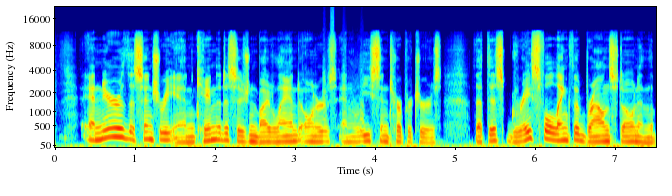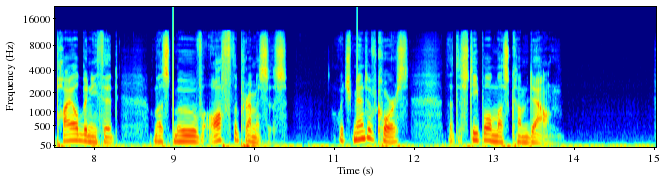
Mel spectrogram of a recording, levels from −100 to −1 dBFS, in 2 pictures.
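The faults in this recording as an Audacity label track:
3.340000	3.870000	clipping −27 dBFS
8.990000	8.990000	click −1 dBFS
11.290000	11.290000	click −7 dBFS

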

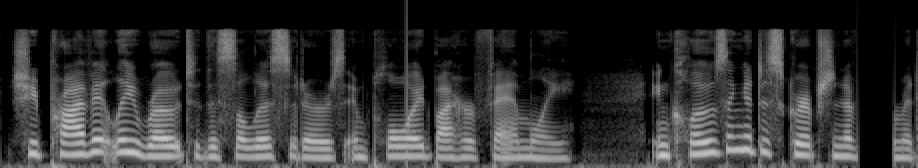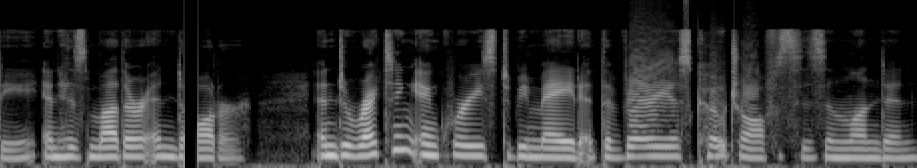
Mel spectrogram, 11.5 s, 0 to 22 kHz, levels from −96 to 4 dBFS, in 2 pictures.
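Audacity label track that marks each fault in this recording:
2.540000	2.540000	click −16 dBFS
5.360000	5.590000	drop-out 229 ms
6.880000	6.970000	drop-out 87 ms
9.660000	10.490000	clipping −26 dBFS

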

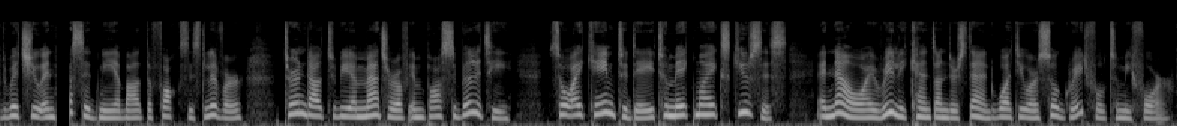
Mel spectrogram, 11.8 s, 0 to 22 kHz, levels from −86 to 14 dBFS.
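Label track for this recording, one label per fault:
0.560000	0.700000	drop-out 144 ms

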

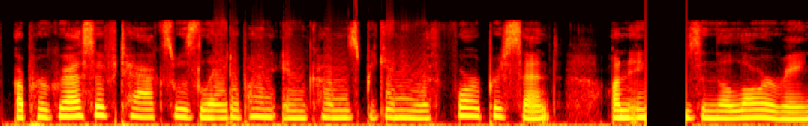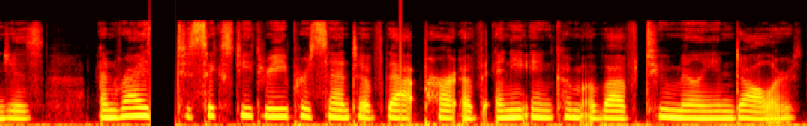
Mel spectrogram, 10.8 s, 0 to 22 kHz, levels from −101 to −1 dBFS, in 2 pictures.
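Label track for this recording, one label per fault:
1.410000	2.850000	clipping −26 dBFS
4.300000	4.570000	drop-out 273 ms
6.380000	6.550000	drop-out 174 ms
8.050000	8.060000	drop-out 5.2 ms

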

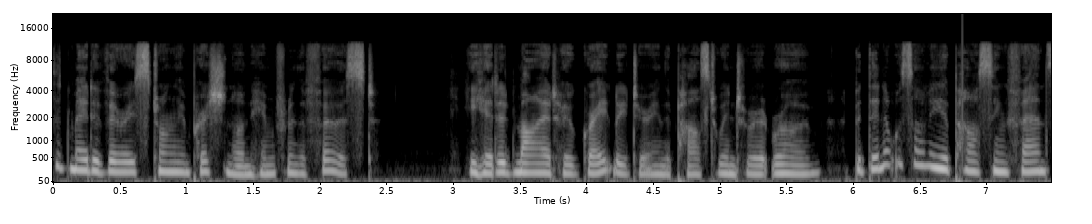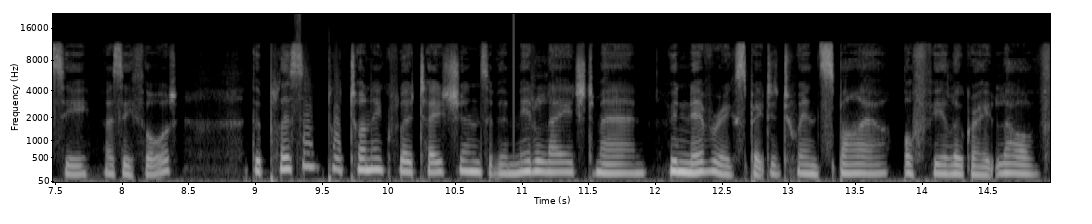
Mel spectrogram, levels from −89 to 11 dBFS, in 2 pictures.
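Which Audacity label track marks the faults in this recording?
6.820000	6.820000	click −15 dBFS
9.290000	9.640000	clipping −30.5 dBFS
10.940000	10.940000	click −14 dBFS

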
